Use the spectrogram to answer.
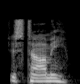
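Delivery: put-on surly teenager brushing someone off; a touch of hostile defiance; sullen. A narrator's reading. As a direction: keep her at arm's length, sullenly. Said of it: "Tommy remained sullen".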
